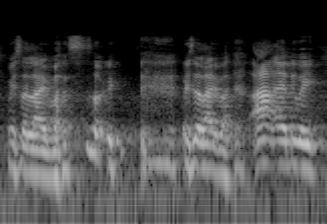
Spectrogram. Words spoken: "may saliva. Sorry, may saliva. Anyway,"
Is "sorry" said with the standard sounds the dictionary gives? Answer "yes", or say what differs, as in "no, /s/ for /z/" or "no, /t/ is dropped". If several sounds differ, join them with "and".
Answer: no, /ɹ/ is dropped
